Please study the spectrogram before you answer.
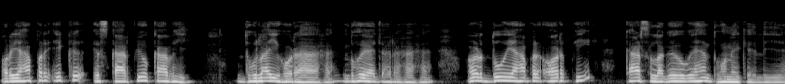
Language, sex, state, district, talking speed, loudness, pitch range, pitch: Hindi, male, Jharkhand, Palamu, 215 wpm, -15 LUFS, 120-160 Hz, 140 Hz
